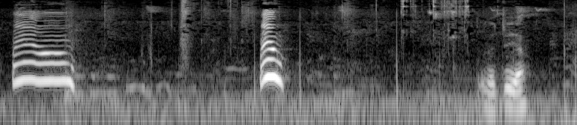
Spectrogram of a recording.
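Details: A white Angora cat gives a long, steady meow, then a shorter arched one, with softer mews later.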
